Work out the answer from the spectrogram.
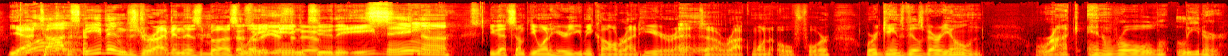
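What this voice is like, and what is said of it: Radio DJ voice. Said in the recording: “here's my radio voice.”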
